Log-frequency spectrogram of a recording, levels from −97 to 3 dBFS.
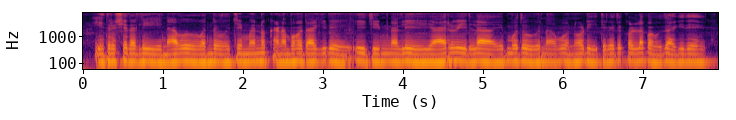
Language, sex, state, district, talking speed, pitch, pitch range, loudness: Kannada, male, Karnataka, Shimoga, 115 wpm, 115 Hz, 110-120 Hz, -27 LUFS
